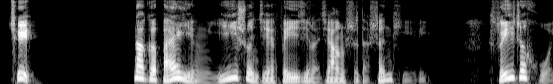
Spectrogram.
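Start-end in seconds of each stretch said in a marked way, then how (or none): 0.1-0.5 high barked command; sharp command. A narrator's reading. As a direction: snap the word out. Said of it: "喝道".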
